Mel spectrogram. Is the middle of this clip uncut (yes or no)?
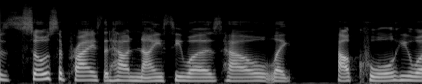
yes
